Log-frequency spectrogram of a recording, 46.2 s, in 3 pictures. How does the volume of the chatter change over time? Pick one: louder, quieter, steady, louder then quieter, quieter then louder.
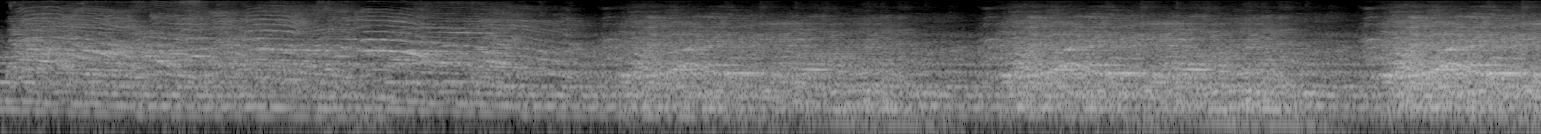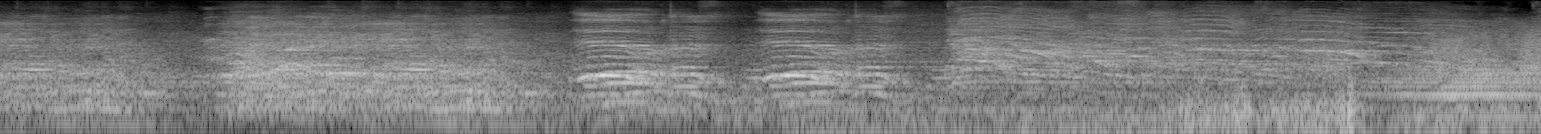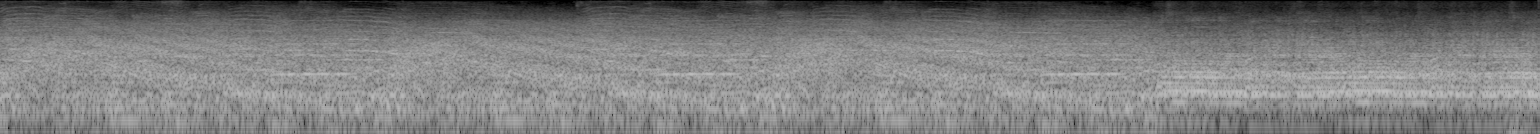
louder then quieter.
